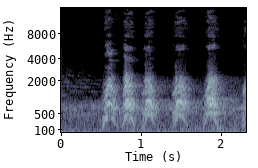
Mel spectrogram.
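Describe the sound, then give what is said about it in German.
A German shepherd guard dog barks five times in a quick, regular series, each bark sharp and harmonic, over a faint steady background hum. “Und die ist oft sehr kräftig bewacht. Mit Wächter. Und neuerdings sogar Hunden.”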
